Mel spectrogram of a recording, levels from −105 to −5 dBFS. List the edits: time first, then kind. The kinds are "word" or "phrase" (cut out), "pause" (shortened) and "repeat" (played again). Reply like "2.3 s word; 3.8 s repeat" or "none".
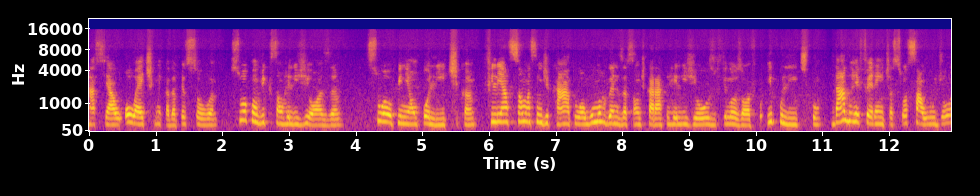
2.0 s pause; 5.8 s pause; 11.1 s pause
